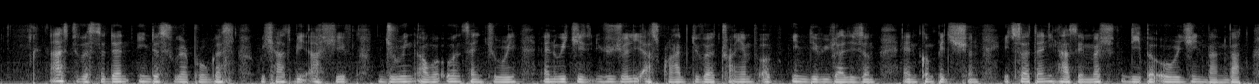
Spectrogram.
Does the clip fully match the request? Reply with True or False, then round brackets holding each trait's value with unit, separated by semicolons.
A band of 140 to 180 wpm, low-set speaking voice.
True (165 wpm; 115 Hz)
